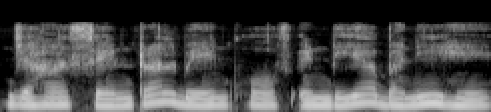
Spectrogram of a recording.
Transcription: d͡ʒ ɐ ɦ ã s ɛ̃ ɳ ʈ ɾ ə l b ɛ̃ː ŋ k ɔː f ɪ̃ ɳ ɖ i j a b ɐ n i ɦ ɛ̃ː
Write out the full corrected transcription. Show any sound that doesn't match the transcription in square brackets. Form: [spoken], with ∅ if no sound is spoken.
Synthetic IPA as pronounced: d͡ʒ ɐ ɦ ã s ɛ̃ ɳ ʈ ɾ ə l b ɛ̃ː ŋ k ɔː f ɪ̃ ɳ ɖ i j a b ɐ n i ɦ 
